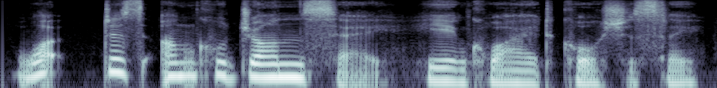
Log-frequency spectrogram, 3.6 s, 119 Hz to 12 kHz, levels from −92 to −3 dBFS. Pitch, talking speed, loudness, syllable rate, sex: 190 Hz, 135 wpm, -19 LUFS, 4.1 syllables/s, female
